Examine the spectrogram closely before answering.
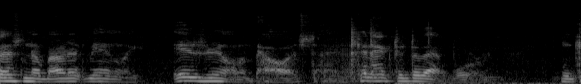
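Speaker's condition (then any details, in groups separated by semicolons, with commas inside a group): Cerebral palsy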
